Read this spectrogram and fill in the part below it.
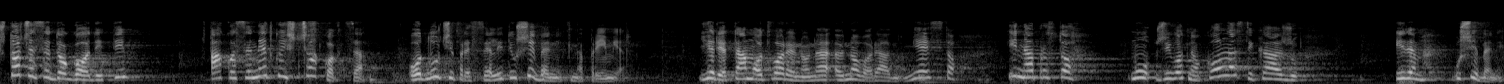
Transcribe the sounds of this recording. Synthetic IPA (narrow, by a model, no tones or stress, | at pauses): ʃt̪o̞t͡ɕe̞se̞d̪o̞ɡo̞d̪it̪i | ako̞sene̞t̪ko̞ist͡ʃako̞ʋt̪sa̰o̞d̪lˠuːt͡ʃipɾese̞lit̪iuʃibeniknapɾḭːmjḛɾ | je̞ɾjet̪amoot̪ʋo̞ɾenoano̞ʋo̞ɾaːd̪no̰mje̞st̪o̞ | inapɾost̪o̞ | muʒiʋo̞t̪neokoːlˠnost̪ikaːʒu | id̪emuʃibḛnḭk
